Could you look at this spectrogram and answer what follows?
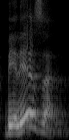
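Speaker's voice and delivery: ordinary talk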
